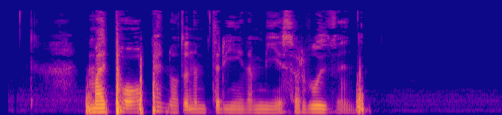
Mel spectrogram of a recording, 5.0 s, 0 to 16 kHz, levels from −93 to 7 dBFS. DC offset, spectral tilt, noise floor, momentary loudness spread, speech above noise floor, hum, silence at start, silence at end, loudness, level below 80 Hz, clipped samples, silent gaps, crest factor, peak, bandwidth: under 0.1%; -7.5 dB/octave; -73 dBFS; 15 LU; 50 dB; none; 0.85 s; 1.4 s; -24 LUFS; -46 dBFS; under 0.1%; none; 26 dB; 0 dBFS; 11.5 kHz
